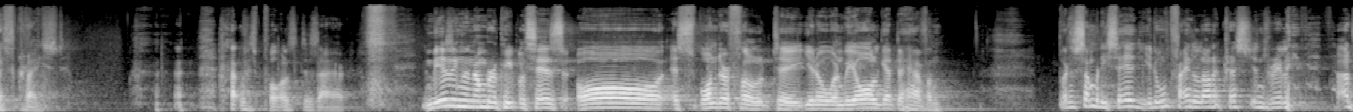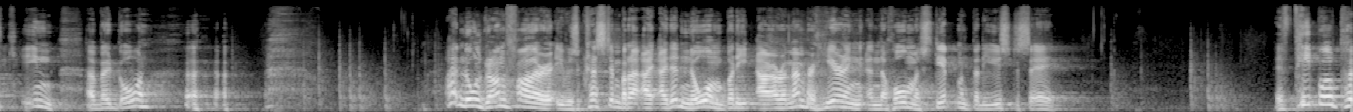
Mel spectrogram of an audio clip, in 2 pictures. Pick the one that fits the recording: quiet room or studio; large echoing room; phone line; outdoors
large echoing room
